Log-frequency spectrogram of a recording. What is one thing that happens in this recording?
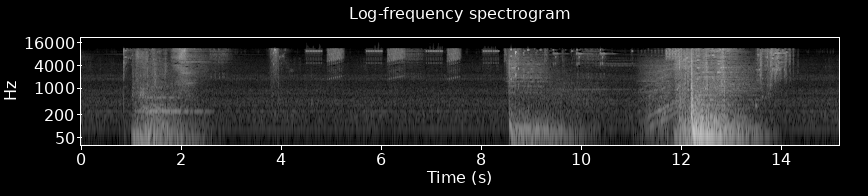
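Deep whooshing swells rise and fade.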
